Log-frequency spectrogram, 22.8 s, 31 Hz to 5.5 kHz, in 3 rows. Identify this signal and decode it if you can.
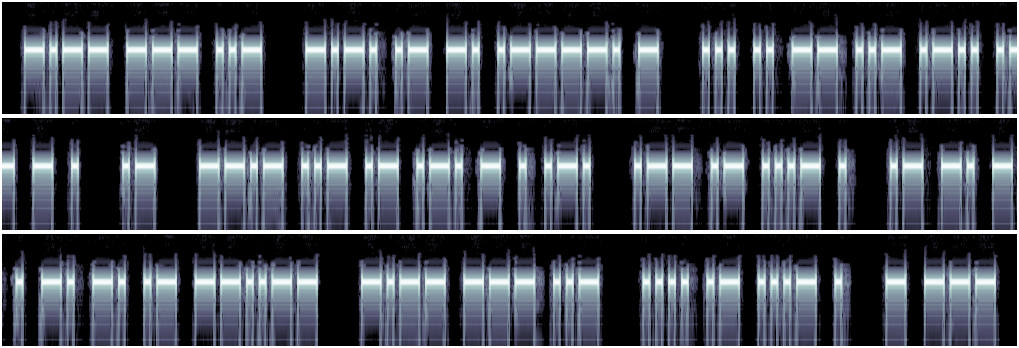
Morse code, heard as a keyed tone, about 25 wpm, 600 Hz. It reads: YOU CAN'T SIMULATE A QUARTER WAVE ANTENNA, YOU HAVE TO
